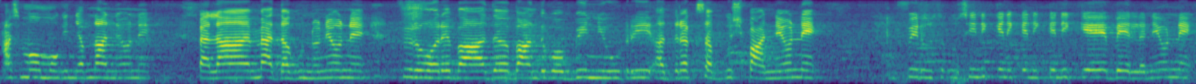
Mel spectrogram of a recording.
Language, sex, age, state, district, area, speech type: Dogri, female, 18-30, Jammu and Kashmir, Samba, rural, spontaneous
